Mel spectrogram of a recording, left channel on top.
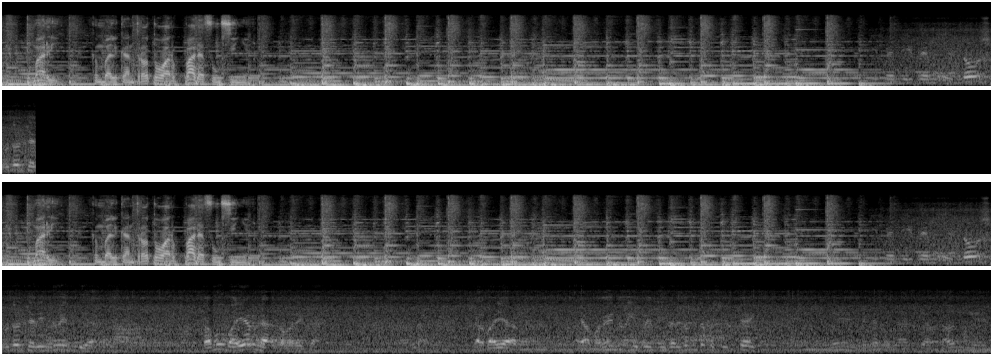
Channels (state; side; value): drops out; left; at 10.2 s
